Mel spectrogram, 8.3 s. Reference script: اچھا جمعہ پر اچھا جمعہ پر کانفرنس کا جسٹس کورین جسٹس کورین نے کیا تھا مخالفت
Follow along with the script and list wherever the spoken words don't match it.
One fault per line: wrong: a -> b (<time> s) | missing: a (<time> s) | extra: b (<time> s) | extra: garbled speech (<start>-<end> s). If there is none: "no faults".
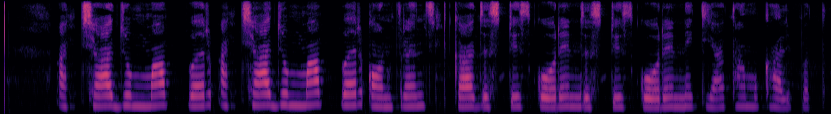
no faults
